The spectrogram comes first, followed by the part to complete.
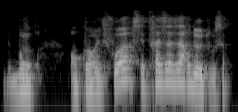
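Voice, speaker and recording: Male lecturer, husky and hesitant, casual, opinionated. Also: medium pitch, animated, fairly quick, a little mellow. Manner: conversational, frequent hesitations, opinionated asides. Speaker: lecturer on occult history. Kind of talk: informal spoken lecture.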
